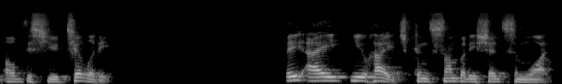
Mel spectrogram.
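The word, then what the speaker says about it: BAUH: I bet it's BAW. Bore? Is it bore? B-A-U-H. I would think it would be pronounced BAW. I watched your video and that when you brought that up. And I'm thinking, I'd say BAW. Bernard? It's bau. It's Portuguese, apparently.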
